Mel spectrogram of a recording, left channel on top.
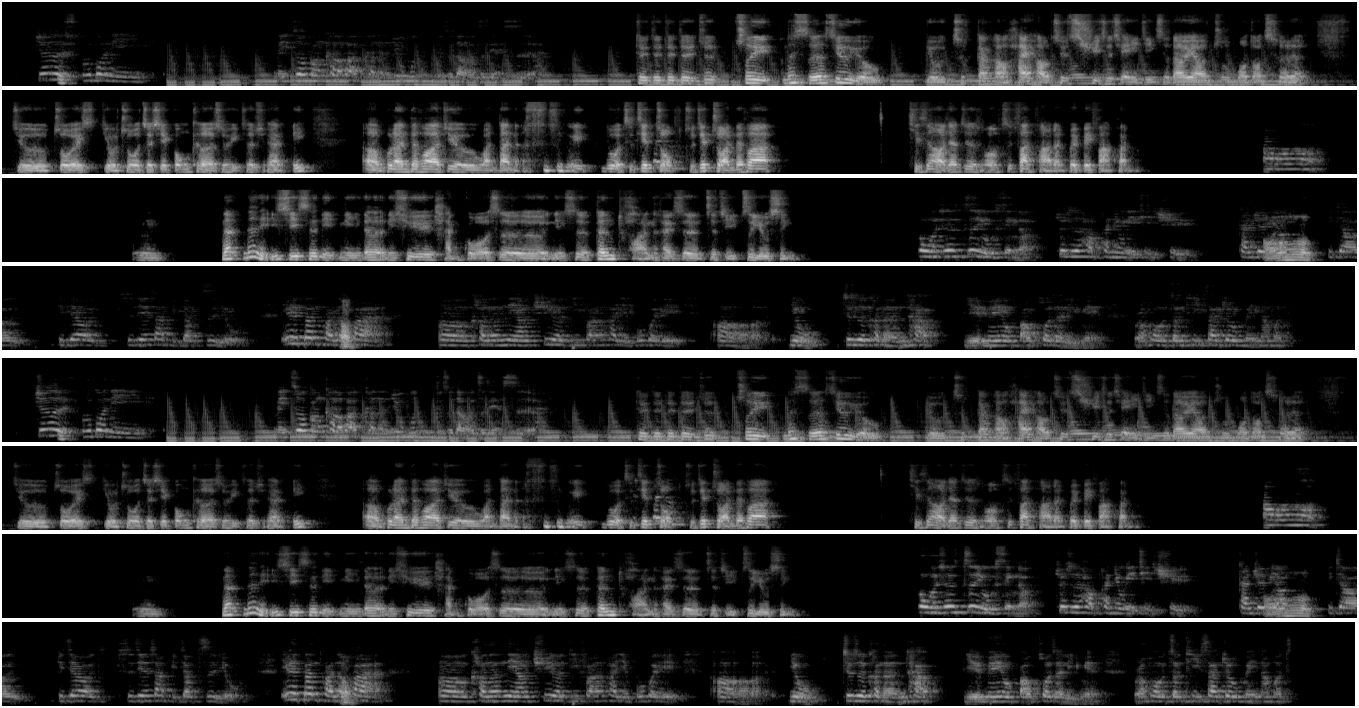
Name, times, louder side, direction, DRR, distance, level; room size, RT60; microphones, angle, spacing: voice 1, 0.3-1.4 2.7-5.5 19.9-20.3 26.2-26.7 36.3-39.0 39.5-40.0 40.4-40.8 41.2-44.5 45.0-48.8 49.1-49.9 50.3-53.5, right 3 dB, 50° right, 6.1 m, -34 dB
sound 1, 1.6-13.5, right 1 dB, 80° right, 2.3 m, -36 dB
voice 2, 6.3-8.9 9.2-13.4 13.7-16.7 17.2-20.3 20.5-21.3 22.6-24.9 28.4-28.7 29.3-35.1 39.7-40.2 44.0-44.2, left 4 dB, 35° left, 0.5 m, -24 dB
18.5 x 7.4 x 5.7 m
head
